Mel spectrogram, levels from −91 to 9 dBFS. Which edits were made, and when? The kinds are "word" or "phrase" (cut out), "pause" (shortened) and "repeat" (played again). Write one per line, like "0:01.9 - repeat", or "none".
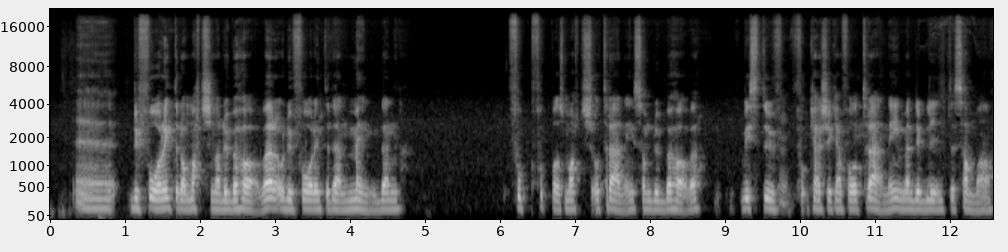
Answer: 0:06.4 - word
